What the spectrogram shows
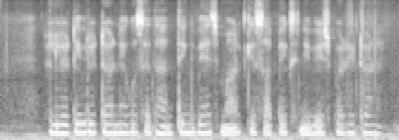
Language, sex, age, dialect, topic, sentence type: Magahi, female, 31-35, Western, banking, statement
